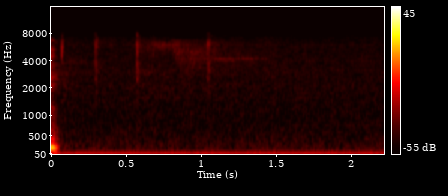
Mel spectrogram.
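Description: A few faint, sparse keyboard key taps as a short name is typed.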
